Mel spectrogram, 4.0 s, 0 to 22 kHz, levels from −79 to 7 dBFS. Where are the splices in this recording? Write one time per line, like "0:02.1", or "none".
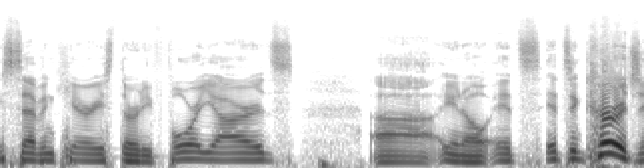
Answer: none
